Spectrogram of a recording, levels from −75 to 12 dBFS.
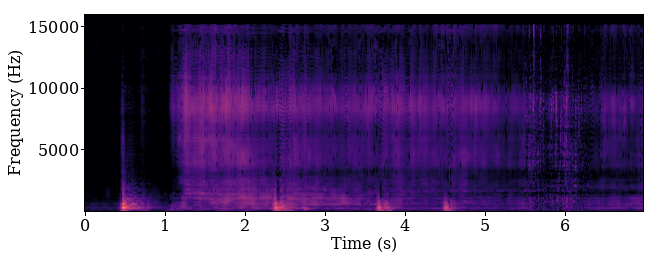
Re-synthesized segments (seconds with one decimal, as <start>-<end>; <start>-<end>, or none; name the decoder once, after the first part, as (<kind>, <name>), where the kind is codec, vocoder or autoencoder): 0.0-5.5 (vocoder, BigVGAN v2); 6.3-7.0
